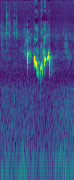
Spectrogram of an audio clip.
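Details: Single warbled phrase from a white-eared bulbul, several rapid fluty notes running together, preceded by faint soft chips, in otherwise quiet surroundings.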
